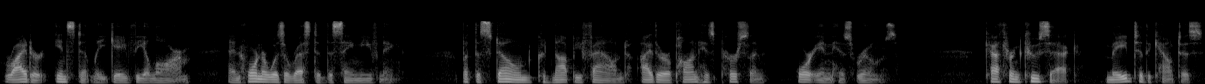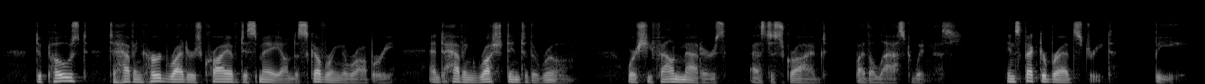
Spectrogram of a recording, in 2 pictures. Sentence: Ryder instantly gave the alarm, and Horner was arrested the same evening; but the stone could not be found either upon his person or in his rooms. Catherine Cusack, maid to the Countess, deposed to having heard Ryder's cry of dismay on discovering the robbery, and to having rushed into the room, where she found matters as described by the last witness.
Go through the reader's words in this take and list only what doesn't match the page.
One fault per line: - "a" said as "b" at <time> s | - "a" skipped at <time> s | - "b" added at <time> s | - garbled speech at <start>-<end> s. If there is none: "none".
- "Inspector Bradstreet B" added at 22.1 s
